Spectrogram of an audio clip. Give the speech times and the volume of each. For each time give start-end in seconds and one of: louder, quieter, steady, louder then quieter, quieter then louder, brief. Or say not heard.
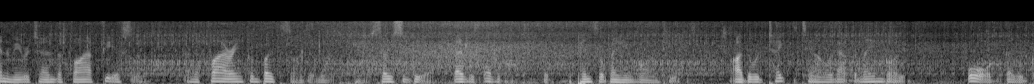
0.0-10.2 steady.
